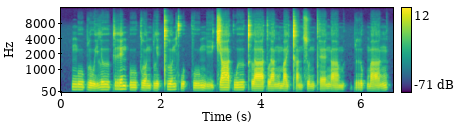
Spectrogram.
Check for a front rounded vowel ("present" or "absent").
absent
